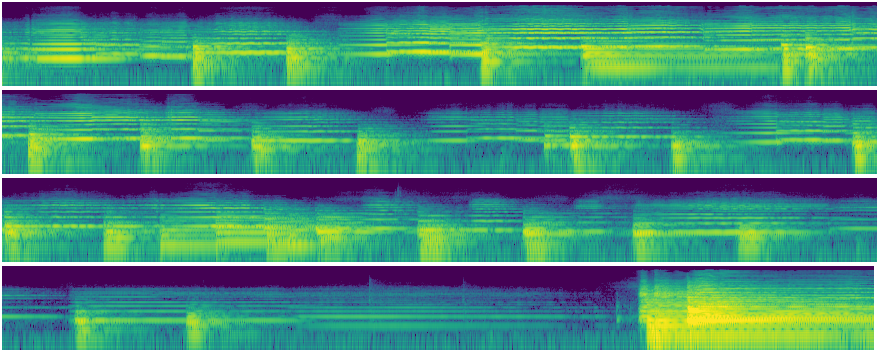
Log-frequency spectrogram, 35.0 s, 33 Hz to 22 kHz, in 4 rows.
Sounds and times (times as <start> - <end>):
Violin, fiddle: 0.0 - 31.7, 32.6 - 34.9.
